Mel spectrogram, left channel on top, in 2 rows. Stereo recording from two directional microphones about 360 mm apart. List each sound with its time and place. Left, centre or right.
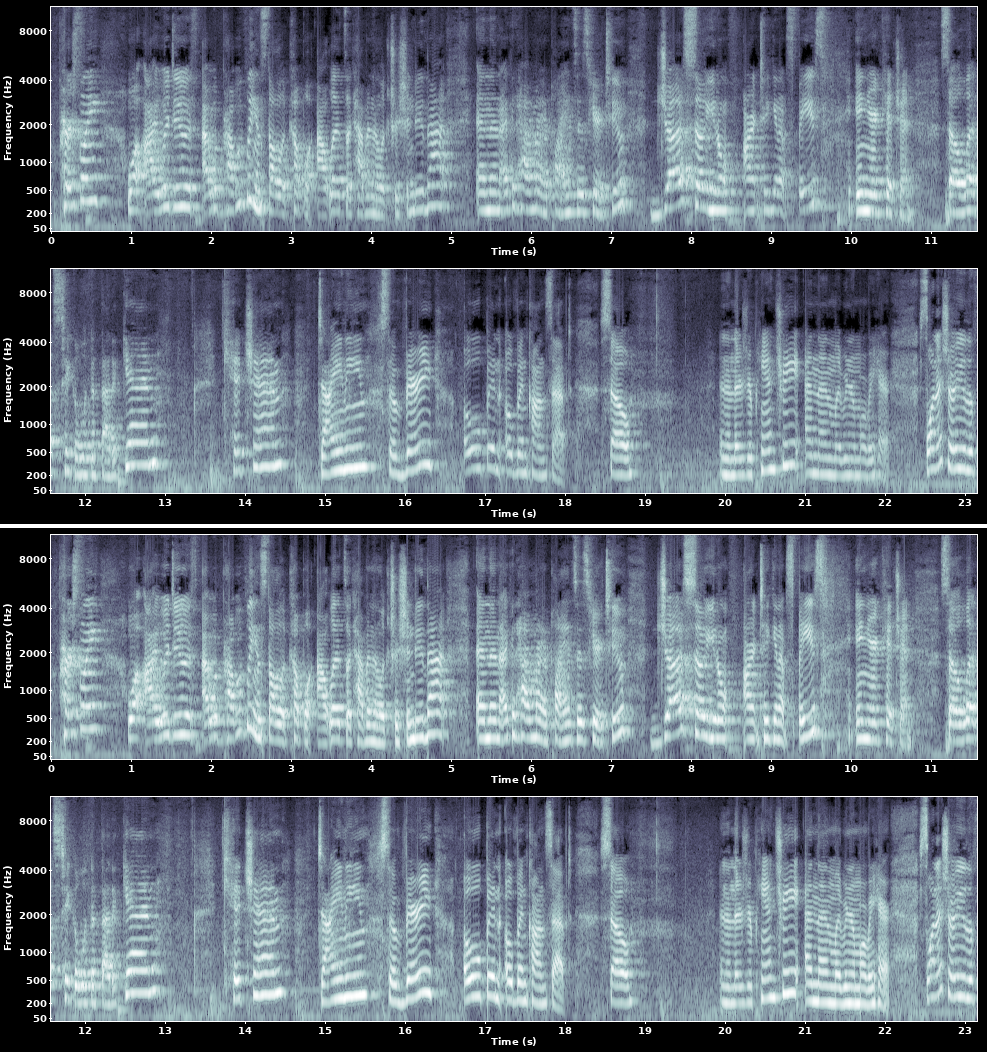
0.1 s a sound: centre
0.9 s a woman's voice: centre; by 5.7 s right
6.7 s a woman's voice: centre
9.9 s a woman's voice: centre
16.8 s speech: right
18.4 s a woman's voice: centre
19.9 s a woman's voice: centre; by 22.5 s right
22.5 s a woman's voice: centre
